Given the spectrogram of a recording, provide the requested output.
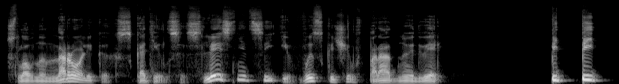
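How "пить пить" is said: high, loud honk of a horn; motorcycle horn. A narrator's reading. Motorcycle horn blares outside the glass. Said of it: "закричала за стёклами мотоциклетка".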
